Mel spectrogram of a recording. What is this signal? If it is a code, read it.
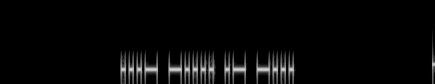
Morse code, heard as a keyed tone, about 30 wpm, 700 Hz. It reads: V6AB
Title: All Cut Numbers - 4-Digit 30wpm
